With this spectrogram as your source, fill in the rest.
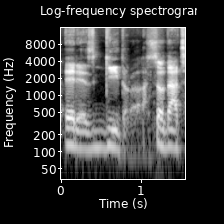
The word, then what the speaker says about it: Ghidorah: And as I am pronouncing it, because from watching the film, it is not Ghidorah, it is Ghidorah.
